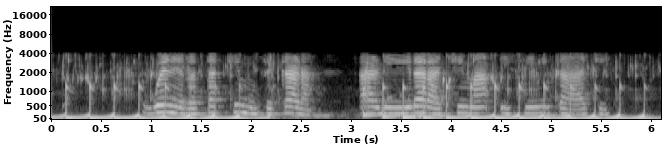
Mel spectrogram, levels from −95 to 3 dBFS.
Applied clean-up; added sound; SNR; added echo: none; Liquid; -3 dB; none.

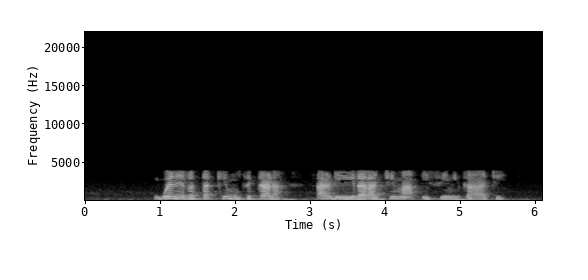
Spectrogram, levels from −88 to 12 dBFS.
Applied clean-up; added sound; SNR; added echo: none; none; none; none.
